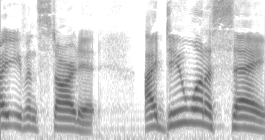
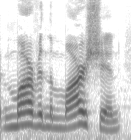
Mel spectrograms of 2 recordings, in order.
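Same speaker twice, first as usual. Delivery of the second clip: ordinary delivery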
